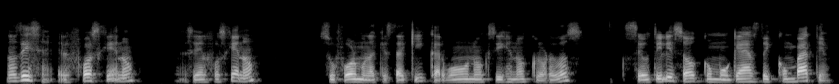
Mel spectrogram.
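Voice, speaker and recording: A man's voice: medium pitch, animated, moderate pace, mellow, no room sound. A male chemistry teacher gives an online lecture, explaining step by step and often checking in with his students. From Bolivia. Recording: dry, dull lo-fi call audio.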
